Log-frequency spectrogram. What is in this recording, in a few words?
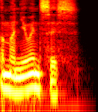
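"amanuensis", English, British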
